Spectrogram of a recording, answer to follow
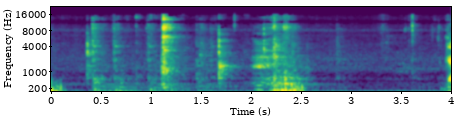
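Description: Metal clicks and knocks of a latching filler cap on an aluminium aircraft oil tank being pushed in and pressed down to lock, the latch not yet seating. A few sharp clicks come in the first second and a half, then a duller knock a little after two seconds.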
